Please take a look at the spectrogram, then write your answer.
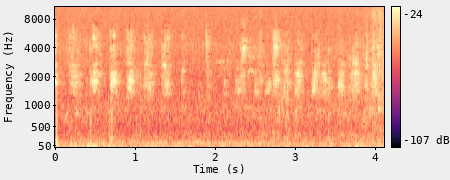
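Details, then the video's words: Two male mallards fight over a female, giving rapid, raspy, nasal calls in bursts of about two a second over a low background rumble. "Mallards Fighting"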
